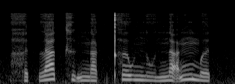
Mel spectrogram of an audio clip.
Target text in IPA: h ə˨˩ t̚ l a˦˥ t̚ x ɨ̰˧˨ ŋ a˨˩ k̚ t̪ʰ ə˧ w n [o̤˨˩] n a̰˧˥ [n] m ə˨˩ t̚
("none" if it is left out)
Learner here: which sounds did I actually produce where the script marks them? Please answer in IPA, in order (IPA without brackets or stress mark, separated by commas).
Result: o̤˨˩, ŋ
